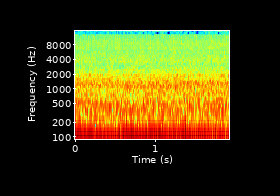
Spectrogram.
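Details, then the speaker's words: Engine of a cheap salvage project car at idle right after a cambelt change: low, steady drone with an even hum, no knocking or rattles, and it didn't go bang. "Didn't go bang. That sounded... Job's a good one."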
